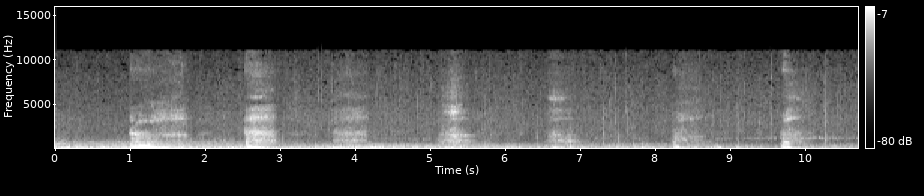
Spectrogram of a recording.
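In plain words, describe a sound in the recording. A man grunts and breathes heavily.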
